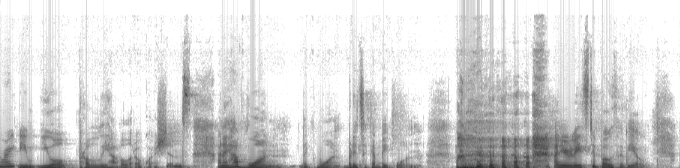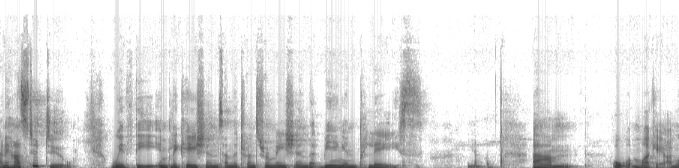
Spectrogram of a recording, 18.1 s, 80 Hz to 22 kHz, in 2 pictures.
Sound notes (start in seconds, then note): 6.1 laughter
